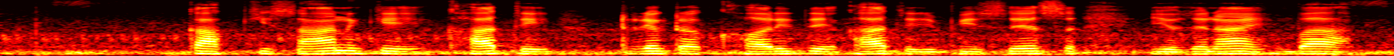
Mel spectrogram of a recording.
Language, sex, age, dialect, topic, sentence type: Bhojpuri, male, <18, Northern, agriculture, statement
